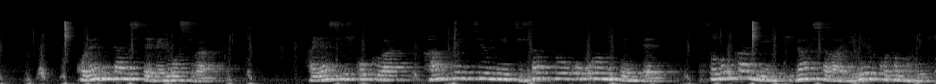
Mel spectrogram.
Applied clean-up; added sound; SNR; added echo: none; Whoosh, swoosh, swish; 17 dB; reverberation time 0.9 s.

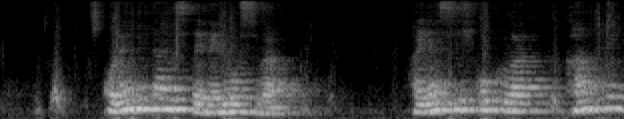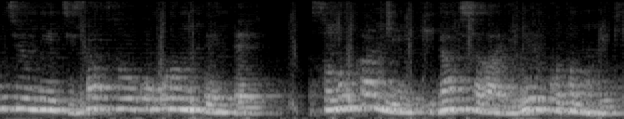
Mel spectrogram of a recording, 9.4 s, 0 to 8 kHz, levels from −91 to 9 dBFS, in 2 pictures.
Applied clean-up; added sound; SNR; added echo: neural separator model SepFormer DNS4.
